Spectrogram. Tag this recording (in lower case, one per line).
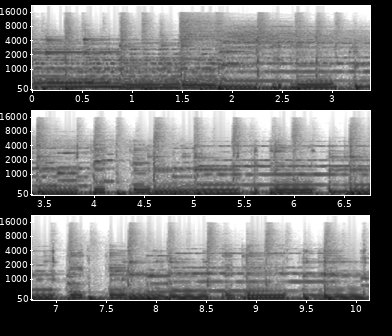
guitar
strum
electric guitar
plucked string instrument
musical instrument
music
